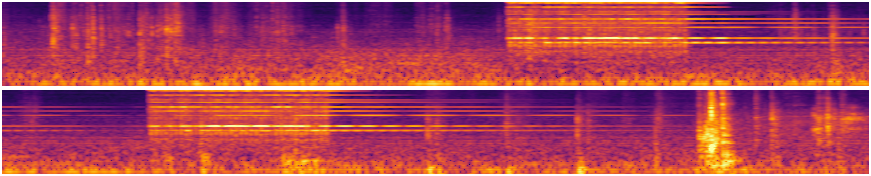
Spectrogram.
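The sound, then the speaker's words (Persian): A telephone rings twice, each bright metallic bell burst lasting about two seconds, separated by a pause. A few faint clicks come before the rings and a single thump follows them, with no talking. “جواب نمیده.”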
